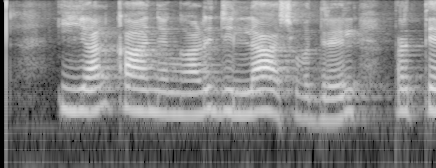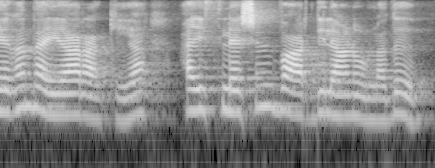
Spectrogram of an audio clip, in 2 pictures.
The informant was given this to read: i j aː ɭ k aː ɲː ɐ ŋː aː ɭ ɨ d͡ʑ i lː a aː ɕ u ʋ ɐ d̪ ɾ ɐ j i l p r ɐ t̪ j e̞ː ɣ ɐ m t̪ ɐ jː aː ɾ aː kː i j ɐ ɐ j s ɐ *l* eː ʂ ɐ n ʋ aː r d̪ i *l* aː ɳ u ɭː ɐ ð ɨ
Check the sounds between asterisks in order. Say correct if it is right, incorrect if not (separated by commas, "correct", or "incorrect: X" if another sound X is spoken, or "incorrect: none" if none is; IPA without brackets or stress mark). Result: correct, correct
